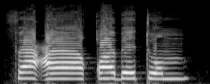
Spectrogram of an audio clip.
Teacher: حرف البا پہ جزم ہے، تو یہاں با کا حکم ہے قلقلہ. قلقلہ کا معنی ہے حرف ساکن کو ہلانا، تو ہم حرف البا کو ہلاتے ہوئے یہ کلمہ کو پڑھیں گے · قاف حروف تفخیم میں سے ہے، تو ہم یہ حرف کو موٹی آواز میں پڑھیں گے. حرف البا پہ جزم ہے، تو یہاں با کا حکم ہے قلقلہ.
